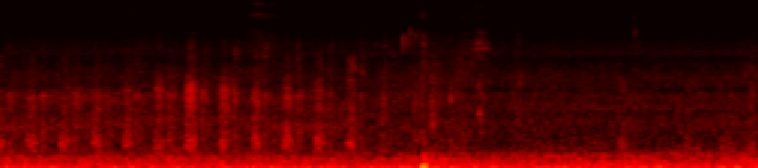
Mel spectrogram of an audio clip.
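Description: A serval breathes heavily in quick, rhythmic, panting huffs over a low background rumble.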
